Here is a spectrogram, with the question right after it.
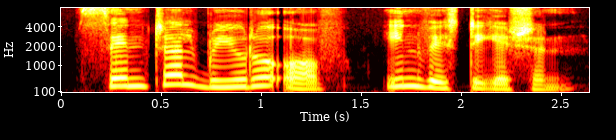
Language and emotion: Santali, neutral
